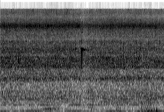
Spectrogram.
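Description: Ginger-garlic paste, chilli powder and coriander powder hiss in hot oil with a steady, fairly quiet sizzle and one brief sharp click partway through.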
